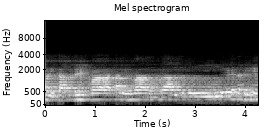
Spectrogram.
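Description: A man chanting Sanskrit verse in a steady recitation tone, holding long syllables on even pitches.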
